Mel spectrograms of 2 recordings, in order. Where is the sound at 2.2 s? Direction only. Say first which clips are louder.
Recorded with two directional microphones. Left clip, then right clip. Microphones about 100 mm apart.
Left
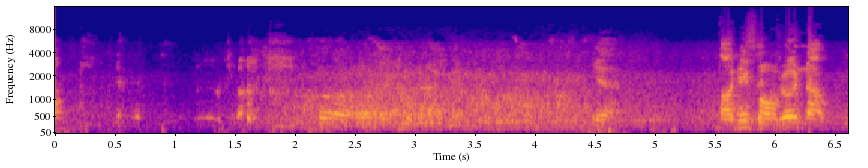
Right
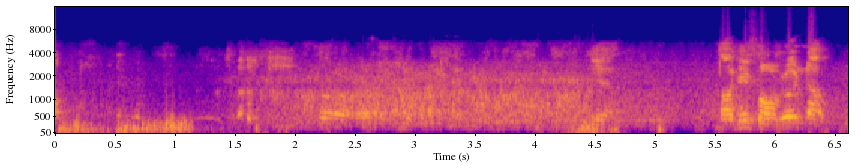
Left 1 dB; 5° left (ahead or behind).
